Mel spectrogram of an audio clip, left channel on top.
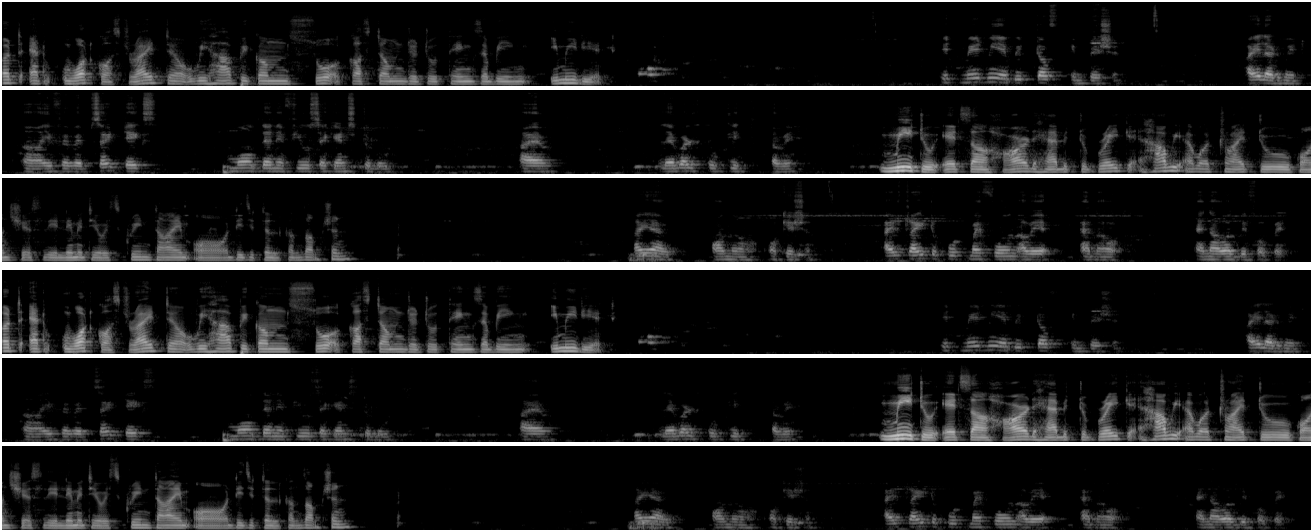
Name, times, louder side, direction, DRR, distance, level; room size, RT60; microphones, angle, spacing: voice 1, 0.0-6.0 15.3-15.4 19.4-19.7 21.8-29.7 32.5-32.7, right 2 dB, 30° right, 0.5 m, -30 dB
voice 2, 6.4-6.7 9.4-11.2 12.4-13.0 13.3-14.6 15.3-17.0 18.3-18.6 19.7-20.5 20.8-21.0 32.5-32.9 33.3-34.5 35.0-36.7 37.0-37.4 38.1-39.0, left 4 dB, 85° left, 0.9 m, -37 dB
11.0 x 6.8 x 7.6 m
head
